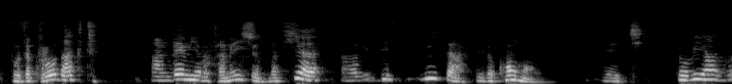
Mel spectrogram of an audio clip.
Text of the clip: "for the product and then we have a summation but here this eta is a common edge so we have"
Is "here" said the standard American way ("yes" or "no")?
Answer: no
